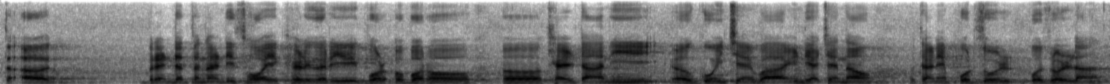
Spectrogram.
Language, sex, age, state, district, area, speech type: Goan Konkani, male, 18-30, Goa, Quepem, rural, spontaneous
